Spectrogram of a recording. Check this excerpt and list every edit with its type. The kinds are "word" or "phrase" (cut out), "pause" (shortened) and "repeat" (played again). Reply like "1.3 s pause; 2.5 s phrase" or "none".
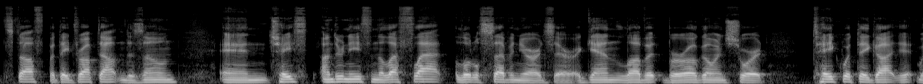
3.1 s word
